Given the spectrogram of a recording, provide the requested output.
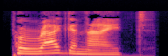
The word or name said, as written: paragonite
